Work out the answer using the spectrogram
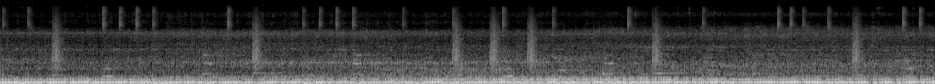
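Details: Honda CB400 after engine rebuild (new original bearings, valve seals, rebored +0.75 pistons and rings, after internal noise), running on leftover carb fuel: steady low drone with light even ticking, idles smoothly without misses; sounds healthy.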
